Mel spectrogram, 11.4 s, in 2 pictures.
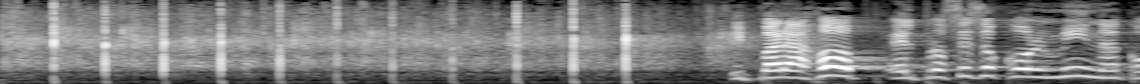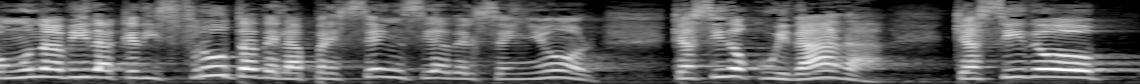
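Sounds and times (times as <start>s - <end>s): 
audience applauding loudly: 0.0s - 4.0s
speech: 3.6s - 11.3s.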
